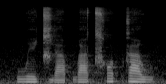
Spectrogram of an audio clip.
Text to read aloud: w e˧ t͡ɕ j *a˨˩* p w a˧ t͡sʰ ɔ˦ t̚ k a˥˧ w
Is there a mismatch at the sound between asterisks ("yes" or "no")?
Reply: no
